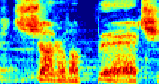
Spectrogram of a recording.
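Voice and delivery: high, slow strained curse; straining lifter. Retold or imitated. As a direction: grit it out mid-rep like a lifter. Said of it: "he's like".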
